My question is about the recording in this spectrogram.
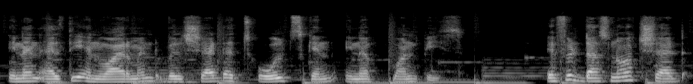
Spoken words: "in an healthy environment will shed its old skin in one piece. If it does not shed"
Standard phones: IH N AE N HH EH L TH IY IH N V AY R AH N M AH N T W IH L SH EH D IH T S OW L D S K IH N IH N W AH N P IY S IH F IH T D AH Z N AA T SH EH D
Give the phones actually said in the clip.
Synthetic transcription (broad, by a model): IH N AE N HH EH L T IY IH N V AY AH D M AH N T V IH L SH EH D IH T S OW L D S K IH N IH N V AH N P IY S IH F IH T D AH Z N AA T SH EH D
